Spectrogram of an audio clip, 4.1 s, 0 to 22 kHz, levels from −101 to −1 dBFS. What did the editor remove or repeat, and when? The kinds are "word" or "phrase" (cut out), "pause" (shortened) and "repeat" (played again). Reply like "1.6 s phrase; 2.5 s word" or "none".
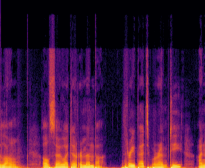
2.2 s pause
